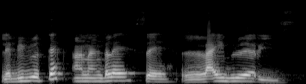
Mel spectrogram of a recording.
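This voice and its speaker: A man's voice: on the high side, unhurried, phone-quality sound. A man teaching a vocabulary lesson. He asks the class questions, answers them himself, and repeats each word several times so listeners can drill it. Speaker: English teacher.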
